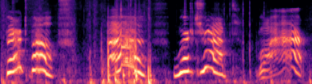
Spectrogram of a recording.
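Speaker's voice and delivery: high, loud frightened cries; trapped, yelling for Parrot Ball; panicked yelling. Acted. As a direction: cry out to your friend in terror. Calling friend in panic.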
